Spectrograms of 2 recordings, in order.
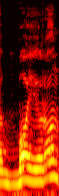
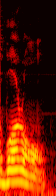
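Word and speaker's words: Boiron: Пишется Бойрон, читается Буарон по-французски. Такая фирма есть и в Америке, и так далее.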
